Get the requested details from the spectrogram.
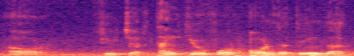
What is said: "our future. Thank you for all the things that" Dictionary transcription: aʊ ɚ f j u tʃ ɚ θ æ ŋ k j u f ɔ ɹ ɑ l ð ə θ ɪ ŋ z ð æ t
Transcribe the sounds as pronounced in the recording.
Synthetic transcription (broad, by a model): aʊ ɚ f j u tʃ ɚ t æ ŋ k j u f ɔ ɹ ɑ l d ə t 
